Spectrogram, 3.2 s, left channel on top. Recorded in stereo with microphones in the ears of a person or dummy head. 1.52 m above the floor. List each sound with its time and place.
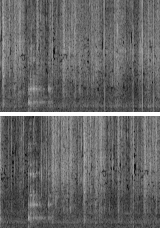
0.6 s a clink: 15° right (ahead or behind), 1.0 m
